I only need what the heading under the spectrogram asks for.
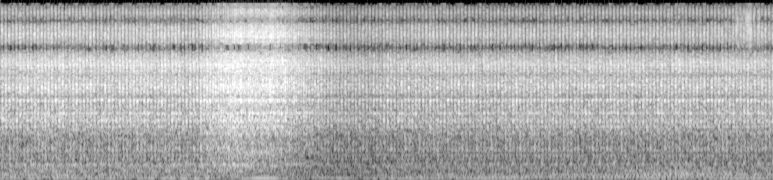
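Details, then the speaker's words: Diesel engine idling after a very long crank, loud busy metallic clatter from the timing chain end, louder than normal; timing found half a step off from a loose timing chain. "Normal sound അപേക്ഷിച്ചിട്ട് sound ഇച്ചിരി കൂടുതലാ ട്ടോ."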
